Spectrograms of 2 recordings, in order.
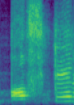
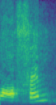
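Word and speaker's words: often: অফটেন এবং অফেন দুটা উচ্চারণই করা যায়।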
